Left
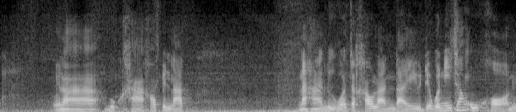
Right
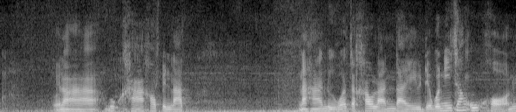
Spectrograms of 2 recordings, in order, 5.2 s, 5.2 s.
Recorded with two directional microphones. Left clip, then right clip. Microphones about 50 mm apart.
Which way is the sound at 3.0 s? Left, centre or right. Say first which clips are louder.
Even; right.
